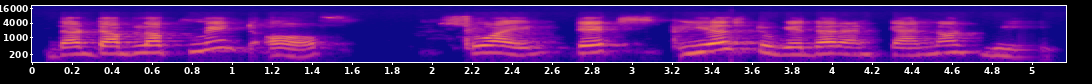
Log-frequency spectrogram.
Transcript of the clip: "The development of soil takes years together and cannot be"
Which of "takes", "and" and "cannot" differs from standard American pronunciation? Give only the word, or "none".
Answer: none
